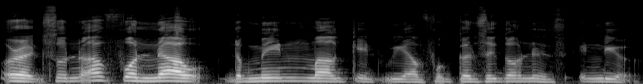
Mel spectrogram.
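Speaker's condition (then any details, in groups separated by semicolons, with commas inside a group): Cerebral palsy; congenital, breech vaginal birth instead of recommended c-section, head stuck 90 seconds, oxygen loss; age 25, walks, others ask if drunk, three years on Singapore cerebral palsy football team; could not speak properly as child, now speaks publicly as motivational speaker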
